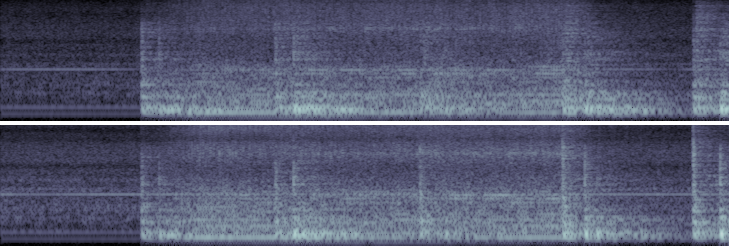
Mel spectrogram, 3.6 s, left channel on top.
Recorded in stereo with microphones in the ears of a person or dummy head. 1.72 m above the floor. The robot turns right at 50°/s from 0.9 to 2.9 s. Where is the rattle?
10° right (ahead or behind), 0.9 m; by 3.6 s 65° right (ahead or behind), 0.9 m.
